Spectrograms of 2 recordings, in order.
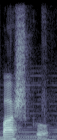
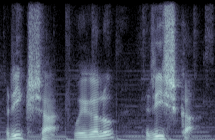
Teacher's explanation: দুটি ব্যঞ্জন পরস্পর পরিবর্তন, সাবস্টিটিউট হয়ে যাচ্ছে। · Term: ধ্বনি বিপর্যয়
